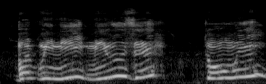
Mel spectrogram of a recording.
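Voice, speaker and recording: This squeaky, cartoonish character voice sits at a high pitch. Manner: eager.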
